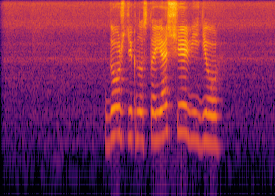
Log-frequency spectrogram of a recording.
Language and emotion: Russian, neutral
